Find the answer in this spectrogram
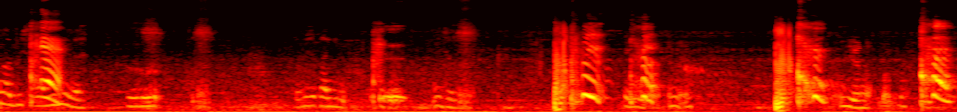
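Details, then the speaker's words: Young child, unwell and vomiting, coughs in a few abrupt bursts between whimpering sounds over low room hum; childhood cough. "Nggak apa-apa batuk."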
